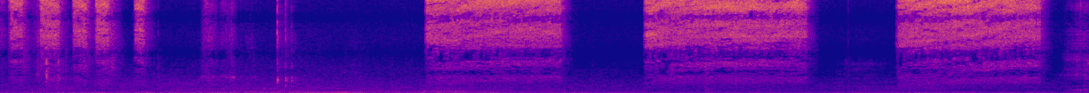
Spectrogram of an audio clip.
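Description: Bursts of Plasti-Dip aerosol sprayed onto Tesla Model Y emblems during a second coat: three or four sustained close hisses lasting one to two seconds each, separated by brief pauses, with no talking.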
